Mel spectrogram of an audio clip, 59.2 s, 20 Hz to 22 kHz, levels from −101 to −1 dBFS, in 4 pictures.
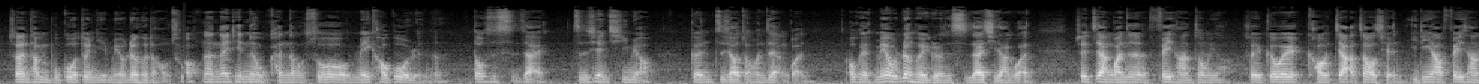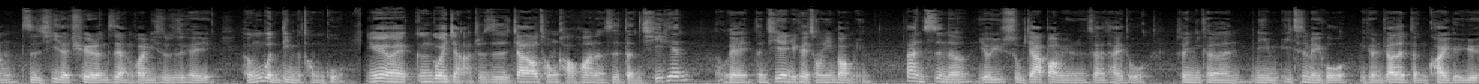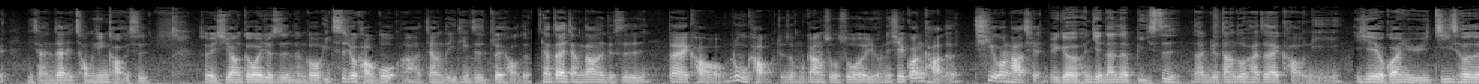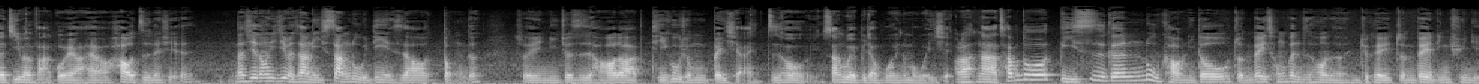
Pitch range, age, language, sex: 110-120 Hz, 20-39, Chinese, male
